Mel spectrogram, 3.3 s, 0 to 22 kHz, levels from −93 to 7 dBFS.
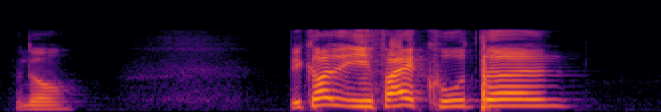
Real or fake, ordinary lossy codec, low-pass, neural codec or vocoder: real; AAC, 48 kbps; 7.2 kHz; none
